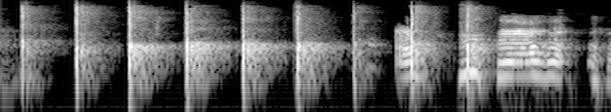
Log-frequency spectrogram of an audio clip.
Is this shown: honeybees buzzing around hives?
no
